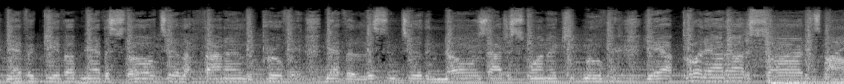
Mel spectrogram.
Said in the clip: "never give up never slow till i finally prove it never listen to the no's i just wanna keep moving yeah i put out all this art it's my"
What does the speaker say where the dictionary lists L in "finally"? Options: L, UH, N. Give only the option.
N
